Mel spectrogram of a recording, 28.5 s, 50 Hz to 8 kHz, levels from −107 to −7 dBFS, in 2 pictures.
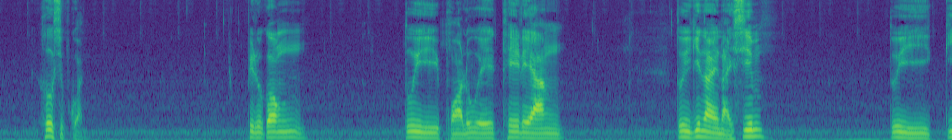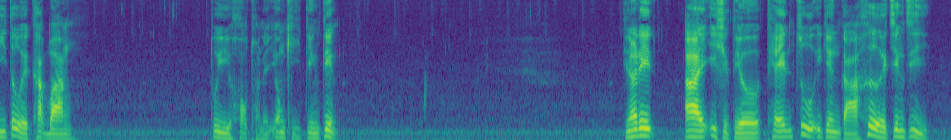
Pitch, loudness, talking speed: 120 Hz, -27 LUFS, 110 characters per minute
